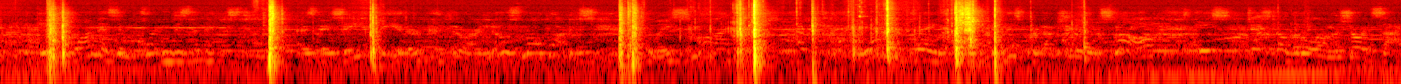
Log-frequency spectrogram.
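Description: Sharp plastic clicks and snaps as a white plastic clamshell VHS case is handled, opened and the cassette taken out: about eight separate clicks, the loudest about two and five and a half seconds in. Faint television speech and music run underneath.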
